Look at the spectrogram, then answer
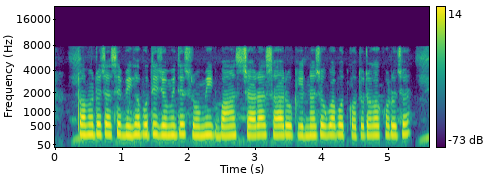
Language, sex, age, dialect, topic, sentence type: Bengali, female, 18-24, Rajbangshi, agriculture, question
